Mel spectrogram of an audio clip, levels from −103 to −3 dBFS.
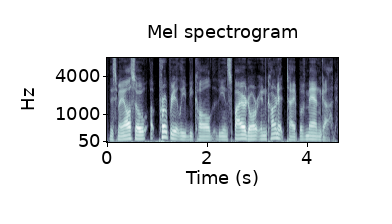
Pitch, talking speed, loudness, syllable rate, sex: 115 Hz, 180 wpm, -18 LUFS, 5.8 syllables/s, male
